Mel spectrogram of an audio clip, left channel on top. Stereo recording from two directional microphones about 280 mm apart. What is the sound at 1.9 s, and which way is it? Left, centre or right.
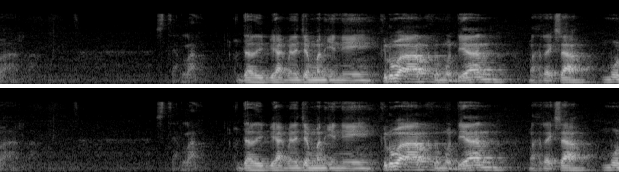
Speech, centre.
